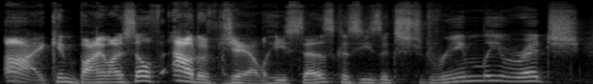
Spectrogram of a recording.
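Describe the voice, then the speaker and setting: Bright-voiced flippant game streamer. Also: medium pitch, lively intonation, normal speed. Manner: joking, flippant. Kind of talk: casual livestream gameplay commentary. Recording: faint game music behind.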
